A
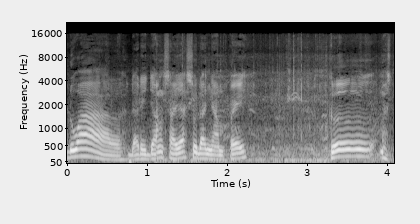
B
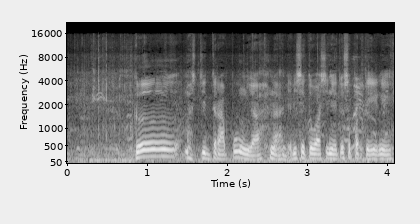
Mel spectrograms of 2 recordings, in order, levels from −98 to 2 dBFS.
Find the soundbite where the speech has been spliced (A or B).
A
